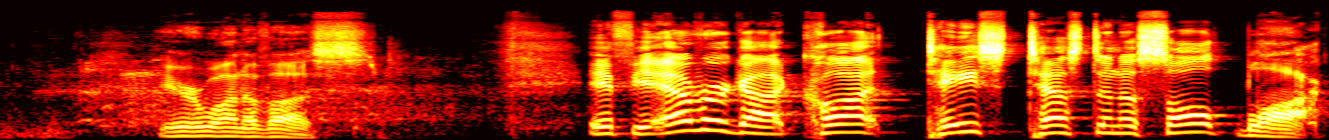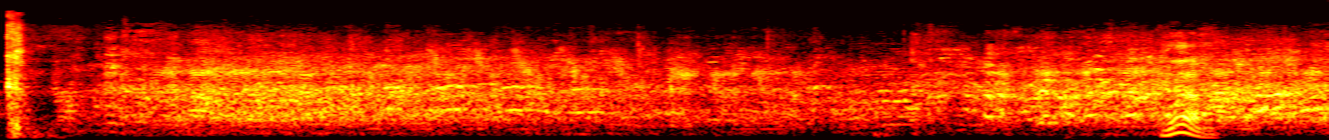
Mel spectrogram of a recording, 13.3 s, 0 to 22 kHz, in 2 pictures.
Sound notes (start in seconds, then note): 0.3 laughter; 6.8 laughter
